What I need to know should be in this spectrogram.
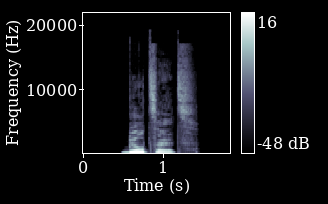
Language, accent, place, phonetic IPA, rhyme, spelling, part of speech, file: German, Germany, Berlin, [ˈbʏʁt͡sl̩s], -ʏʁt͡sl̩s, Bürzels, noun, De-Bürzels.ogg
- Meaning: genitive singular of Bürzel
